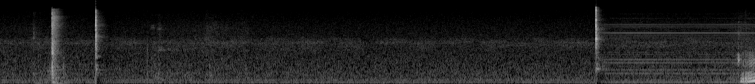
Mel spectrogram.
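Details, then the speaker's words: Sony STR-DE475 surround receiver under repair (recapped, joints resoldered) with back panel off: faint steady low hum with thin buzz under relay clicks on the CD input outputs; owner suspects missing back panel, unconfirmed. "little bit of noise there so i suspect that noise is probably something to do with me not having the back panel on"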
